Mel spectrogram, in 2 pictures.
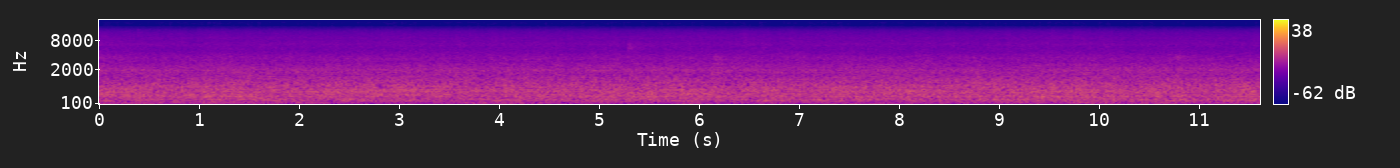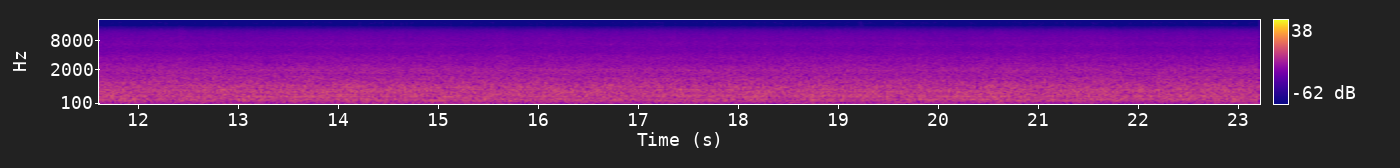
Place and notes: remscheid, eschbachtal: wasserwerk, gully - the city, the country & me: remscheid waterworks, gully
the city, the country & me: may 8, 2011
